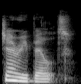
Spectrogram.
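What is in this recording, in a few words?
"jerry built", British English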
